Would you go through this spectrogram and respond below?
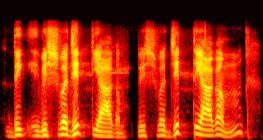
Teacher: Jid becomes, Takara becomes soft Dakara in the presence of that Yakara. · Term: Jastva Sandhi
